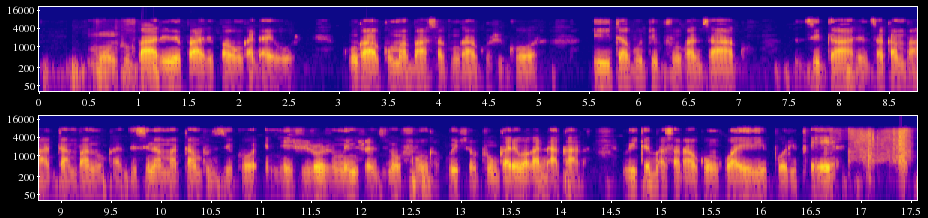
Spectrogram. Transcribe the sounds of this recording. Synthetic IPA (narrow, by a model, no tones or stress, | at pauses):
muntʰupaɾine̞paɾipauŋɡaɗa̰iuːri | kuŋɡaːkumaɓasakuŋɡaːkuʐiko̞ːra | iːtakutip͡fuŋɡwad͡zako | d͡ziɡʱaɾed͡zakambatambanokad͡zisinamatambud͡ziko̞ne̞ʐiro̞ʐimwe̞niʐad͡zino̞fuŋɡakuitakutiuɡʱaɾewakaɗa̰ka̰rauite̞ɓa̰saɾako̞ŋɡuwairipo̞ɾipʰe̞ːre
